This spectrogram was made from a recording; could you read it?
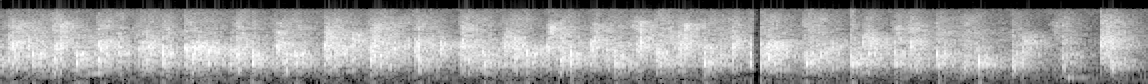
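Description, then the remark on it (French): An audience claps steadily for two game contestants for several seconds, a dense, continuous patter of many hands with no voices over it, staying fairly even in loudness before thinning slightly at the end. “Il faut les applaudir.”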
